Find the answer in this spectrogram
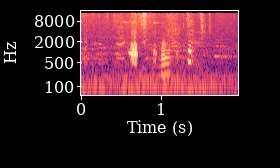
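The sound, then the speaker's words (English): Chickens cluck in three short, sharp bursts spaced about a third of a second apart, moderately loud over a faint, steady background hum; four chickens and two roosters kept in a school garden at Castlemont High School in East Oakland. “At Castlemont High School in East Oakland, wedged between the campus, parking lot, and football field, live four chickens. Where we have four chickens and two roosters.”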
